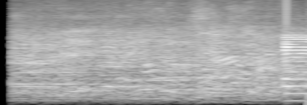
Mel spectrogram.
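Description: Many people chattering in a large hall. Just before the end, a sharp click and then an electric guitar chord rings out as the band starts to play.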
